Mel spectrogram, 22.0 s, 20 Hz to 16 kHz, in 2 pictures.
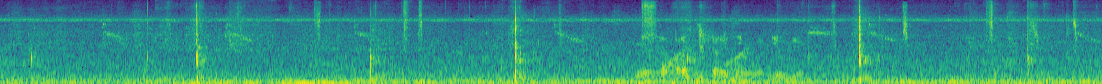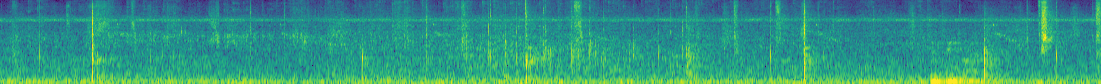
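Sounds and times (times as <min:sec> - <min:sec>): tennis balls bouncing: 0:00.1 - 0:22.0
rackets hitting tennis balls: 0:00.2 - 0:22.0.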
